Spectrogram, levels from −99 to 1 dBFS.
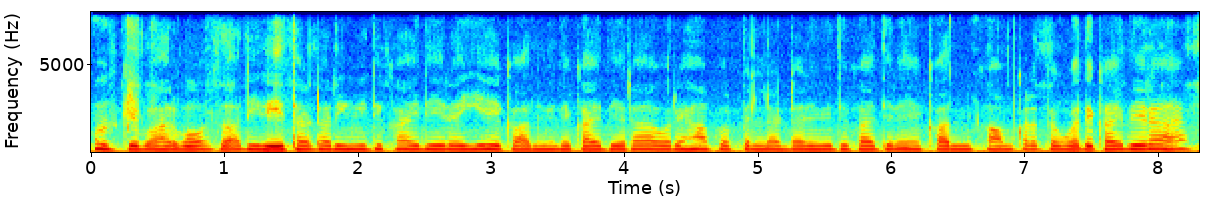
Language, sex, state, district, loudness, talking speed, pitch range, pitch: Hindi, female, Bihar, Madhepura, -14 LUFS, 260 wpm, 220-235 Hz, 225 Hz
